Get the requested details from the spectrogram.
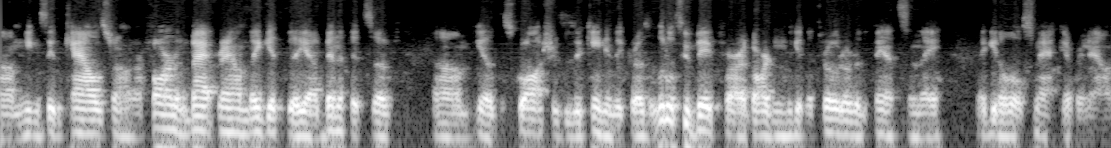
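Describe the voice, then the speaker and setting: A man at a very fast pace, with big swings in loudness. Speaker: presenter. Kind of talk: presentation talk. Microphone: video call.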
